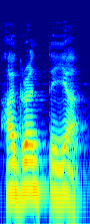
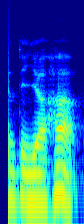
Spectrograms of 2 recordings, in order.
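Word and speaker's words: agranthāya: The word agrantaya may also be read agrantayaha, meaning loosened. Let me clarify that this is not so easy to read. The word agrantaya, with a long A at the beginning, may also be read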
